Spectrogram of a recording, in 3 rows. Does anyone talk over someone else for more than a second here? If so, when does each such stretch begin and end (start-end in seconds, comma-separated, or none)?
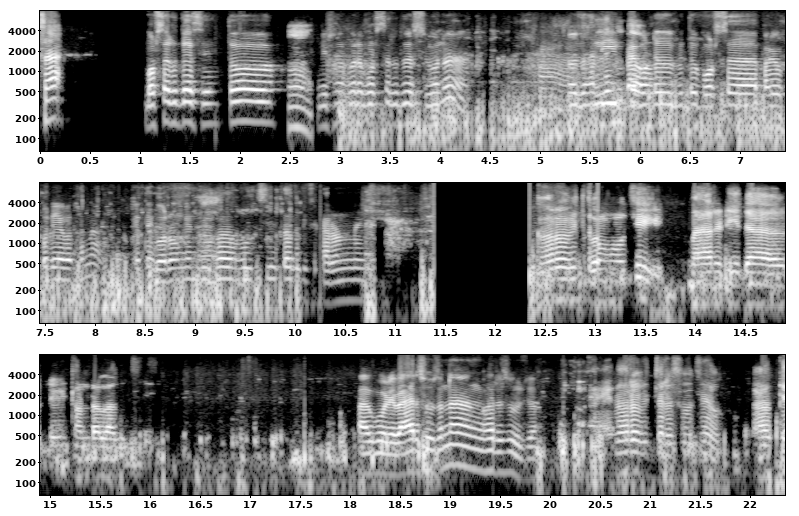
none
